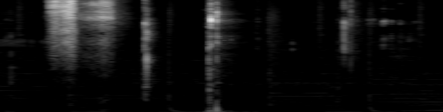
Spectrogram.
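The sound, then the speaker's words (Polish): A bottle of beer is opened: a burst of airy hiss, then a sharp metallic click and a few lighter clinks and rattles, with no talking. “Gotowy jak najbardziej, otwieramy.”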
